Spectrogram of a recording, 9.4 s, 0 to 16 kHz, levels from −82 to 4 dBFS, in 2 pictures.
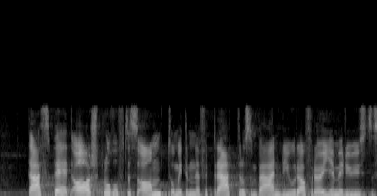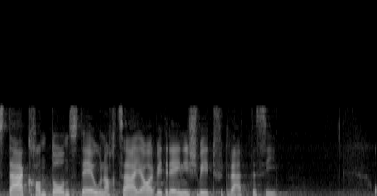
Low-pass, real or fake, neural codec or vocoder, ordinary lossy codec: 7.2 kHz; real; none; none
